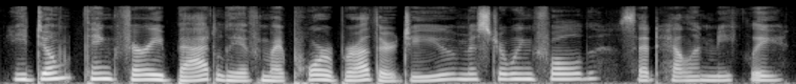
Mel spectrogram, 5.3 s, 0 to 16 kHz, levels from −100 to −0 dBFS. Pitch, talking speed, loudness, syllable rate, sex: 205 Hz, 180 wpm, -19 LUFS, 4.3 syllables/s, female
